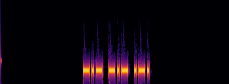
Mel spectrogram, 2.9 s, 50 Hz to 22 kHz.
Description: Morse code, heard as a keyed tone, about 44 wpm, 700 Hz. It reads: KKR
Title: USA Call Sign Postfixes - 3 Letters 45wpm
